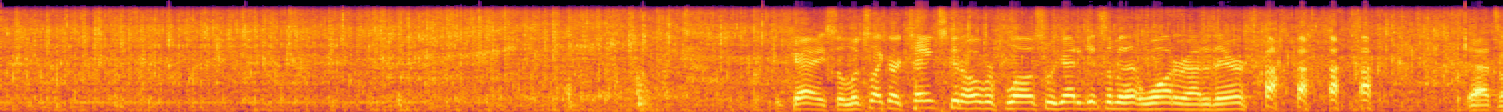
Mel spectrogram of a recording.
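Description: Water gushes and splashes steadily into a barrel of water.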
